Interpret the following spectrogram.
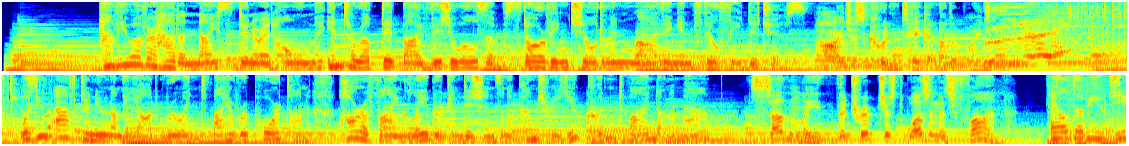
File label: (Commercial); Liberal White Guilt Foundation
